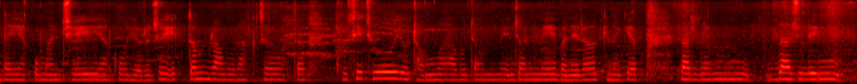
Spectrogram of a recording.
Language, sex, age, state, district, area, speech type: Nepali, female, 18-30, West Bengal, Darjeeling, rural, spontaneous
